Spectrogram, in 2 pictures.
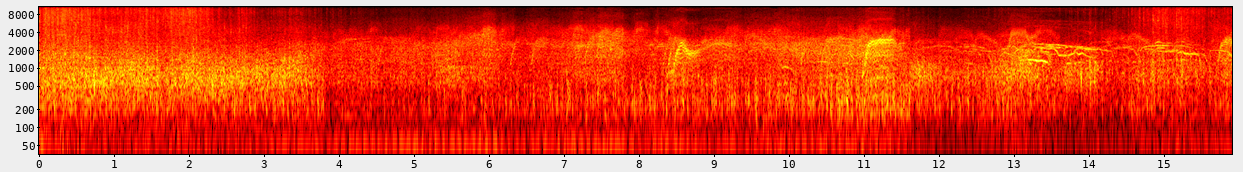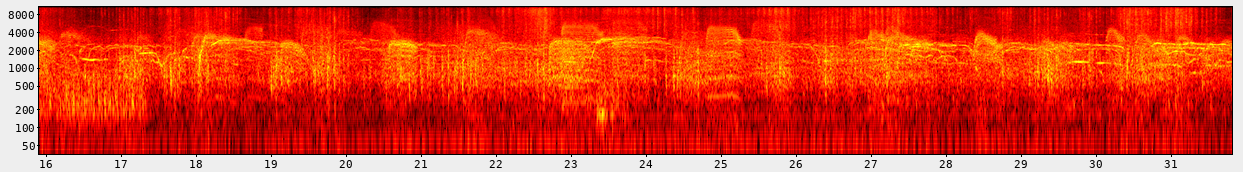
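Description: Children screaming as a flock of crows attacks, with a loud rush of flapping wings at the start and dense, wavering bird cries that continue throughout. The crow cries and wingbeats are the film's electronically made bird sounds, produced on the Mixtur-Trautonium.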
